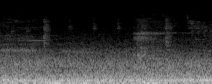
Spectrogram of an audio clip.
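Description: Steady low rumble of a car heard from inside its cabin, road and engine noise with no distinct events.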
